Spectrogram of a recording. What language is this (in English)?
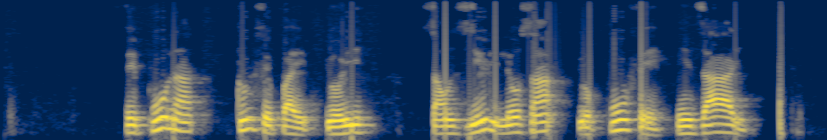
Mbum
